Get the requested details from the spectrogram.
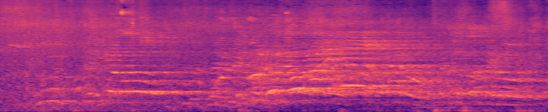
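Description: Children's voices ring out in a large echoing hall.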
